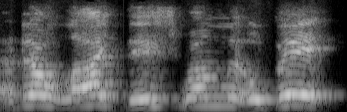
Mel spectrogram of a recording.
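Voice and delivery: high, loud frightened cry. A narrator's reading. Mister Twit answering his wife, high frightened cry. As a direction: cry out in agreement. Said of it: "cried Mister Twit".

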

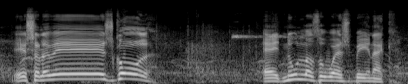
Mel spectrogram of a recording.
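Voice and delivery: high, loud, stretched goal shout; excited goal call. Real, not acted. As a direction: bellow the goal like a commentator. Goal scored in live commentary. (izgatott gólkiáltás)

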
